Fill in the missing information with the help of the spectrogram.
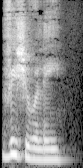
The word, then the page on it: visually: British English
